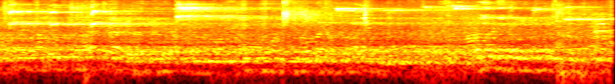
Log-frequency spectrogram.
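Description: Sports shoes squeaking on a hall floor, many short high squeaks scattered through, over the echoing chatter of players in a large hall.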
